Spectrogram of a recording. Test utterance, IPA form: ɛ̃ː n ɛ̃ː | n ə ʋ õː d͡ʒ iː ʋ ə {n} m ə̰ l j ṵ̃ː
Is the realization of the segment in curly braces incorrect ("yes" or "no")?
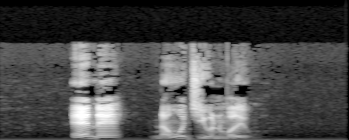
no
